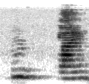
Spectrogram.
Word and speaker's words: climb: Climb both नहीं होता, याद रखना। No, there's B silent, but it is silent। It's climb।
